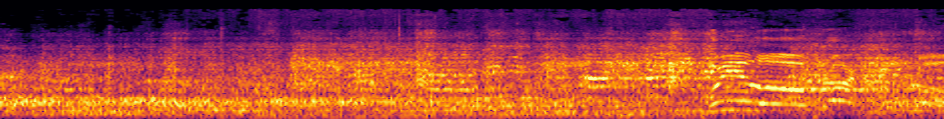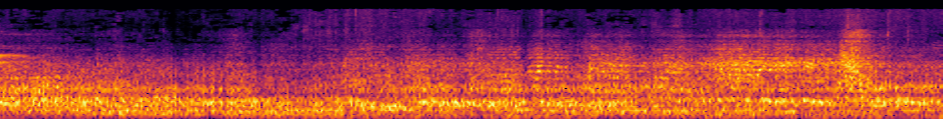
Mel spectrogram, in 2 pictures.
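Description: A jet engine roars loudly overhead.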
